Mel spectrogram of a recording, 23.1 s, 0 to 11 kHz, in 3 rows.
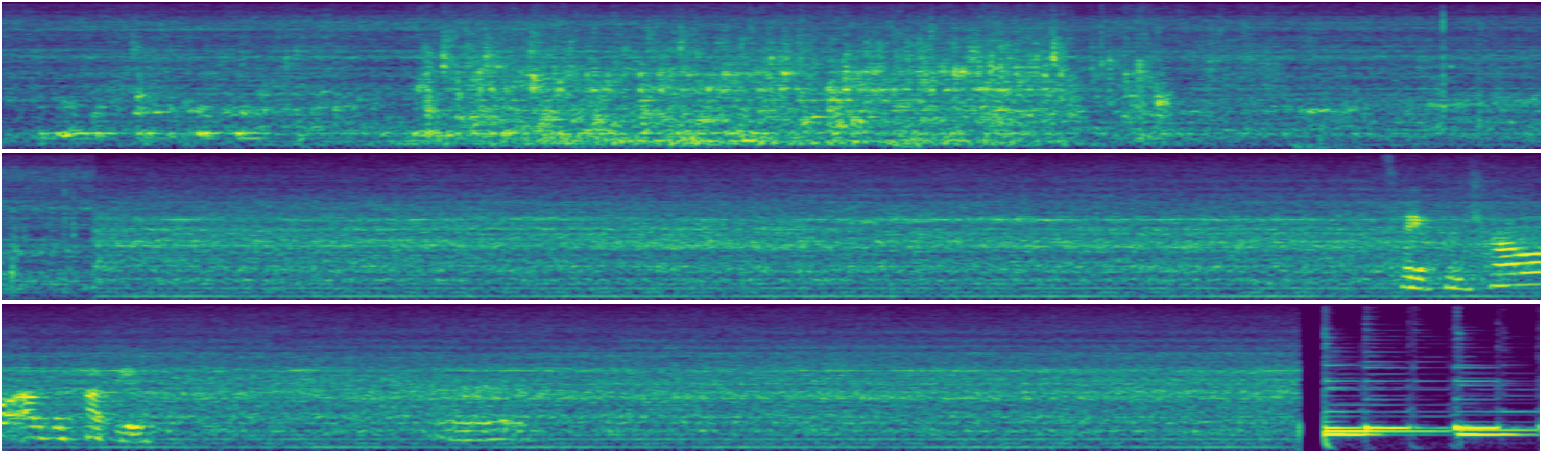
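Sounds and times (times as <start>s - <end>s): water splashing in bathtub: 0.0s - 8.2s
hair dryer blowing: 0.0s - 21.9s.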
